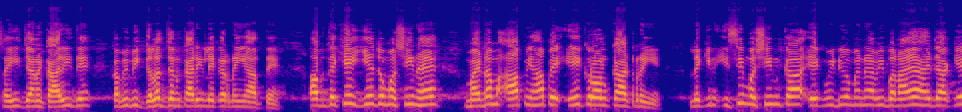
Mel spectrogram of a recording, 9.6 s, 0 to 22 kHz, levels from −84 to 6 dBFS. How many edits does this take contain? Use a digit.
0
